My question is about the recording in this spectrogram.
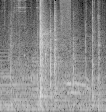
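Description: Stunt scooter's deck and wheels clacking on concrete: one sharp clack just under a second in, then a few lighter clicks, with faint music underneath.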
